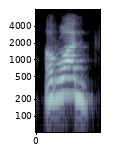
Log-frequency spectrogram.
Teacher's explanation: Ra is heavy whenever ra has fatha or dhamma. It is heavy here.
